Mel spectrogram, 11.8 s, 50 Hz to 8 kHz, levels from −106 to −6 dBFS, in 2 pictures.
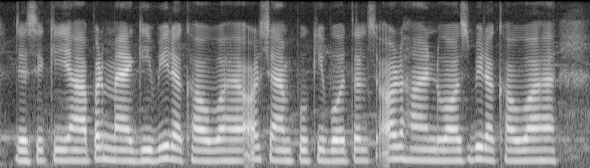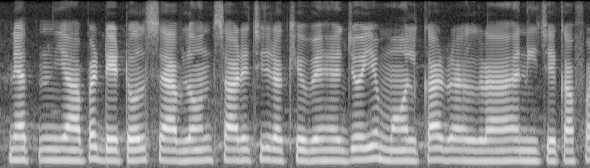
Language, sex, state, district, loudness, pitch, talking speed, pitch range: Hindi, female, Bihar, Araria, -20 LUFS, 190 Hz, 185 wpm, 185-195 Hz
